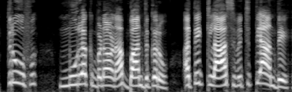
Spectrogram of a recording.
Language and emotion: Punjabi, angry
